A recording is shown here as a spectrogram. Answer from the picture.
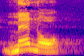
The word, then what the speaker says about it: meno: Made up of two words, the word H-U-P-O, hupo, and the word M-E-N-O, meno, or meno. No, it's Greek, I said meno. The word hupo means under, or to be underneath something. And the word meno, or meno, it depends who you like, okay.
